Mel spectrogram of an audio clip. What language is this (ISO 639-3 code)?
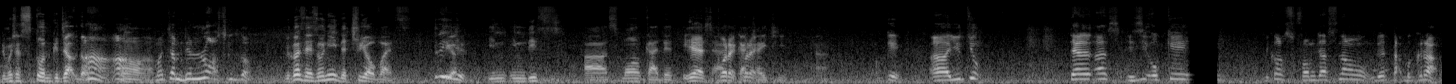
msa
